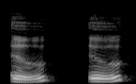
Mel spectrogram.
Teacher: the high oo vowel, back vowel,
